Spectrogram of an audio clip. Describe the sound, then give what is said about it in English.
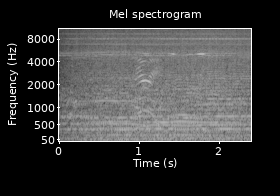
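A small white drone flies over Fidelity Lake. It is used by the City of Lansing to carry GoPro cameras. It whines steadily with a buzzing, high-pitched motor drone, its pitch swooping briefly as it passes overhead, continuous throughout. “Somebody is flying a small white drone over Fidelity Lake.”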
